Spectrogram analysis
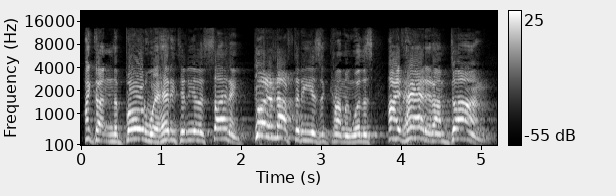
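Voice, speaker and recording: A man playing an impulsive disciple in a first-person dramatic Bible monologue, halting and repeating his phrases as he swings between hushed and loud delivery. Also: very high voice, animated, heavily acted. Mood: angry, fed up. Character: Peter, impulsive male disciple recounting storms at sea.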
